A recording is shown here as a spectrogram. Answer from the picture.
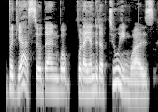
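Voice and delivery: ordinary talk, nothing marked

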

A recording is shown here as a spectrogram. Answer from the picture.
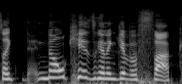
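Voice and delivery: ordinary talk, nothing marked

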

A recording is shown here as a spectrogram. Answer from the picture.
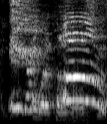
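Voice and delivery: loud, high and fast call-out; mock shout. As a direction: yell out for a new co-host.

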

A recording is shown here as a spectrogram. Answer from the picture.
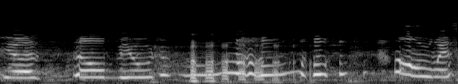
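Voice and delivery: tearful. Acted. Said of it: "stop that weeping".

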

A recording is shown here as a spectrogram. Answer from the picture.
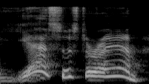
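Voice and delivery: playful high call-and-response; mock churchgoer reply. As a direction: answer like a devoted congregation member. Answering the preacher's question.

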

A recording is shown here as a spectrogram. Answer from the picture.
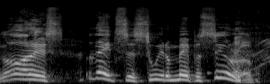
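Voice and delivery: high, laughing caricature voice; mock Guido voice. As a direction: play a delighted Guido. Imitating Guido tapping trees.

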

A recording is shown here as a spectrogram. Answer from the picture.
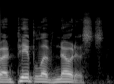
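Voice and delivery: usual speaking voice

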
